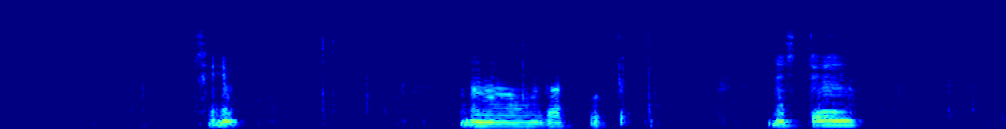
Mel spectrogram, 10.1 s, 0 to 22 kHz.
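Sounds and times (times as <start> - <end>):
faint keyboard clicks: 0.5 - 1.6, 2.6 - 5.4, 6.1 - 6.8, 8.5 - 10.0.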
